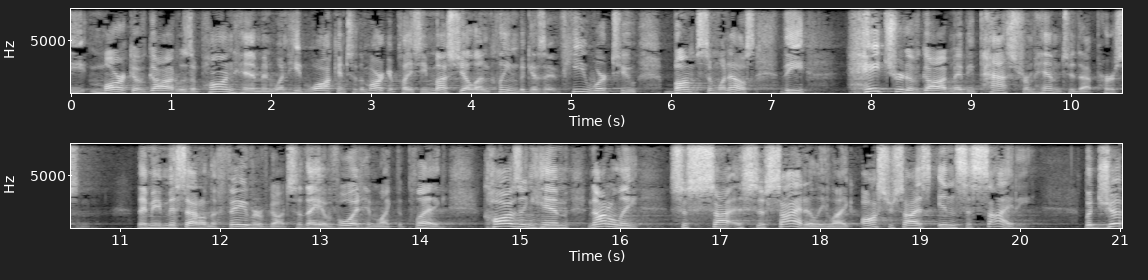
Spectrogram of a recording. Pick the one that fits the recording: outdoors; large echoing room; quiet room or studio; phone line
large echoing room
